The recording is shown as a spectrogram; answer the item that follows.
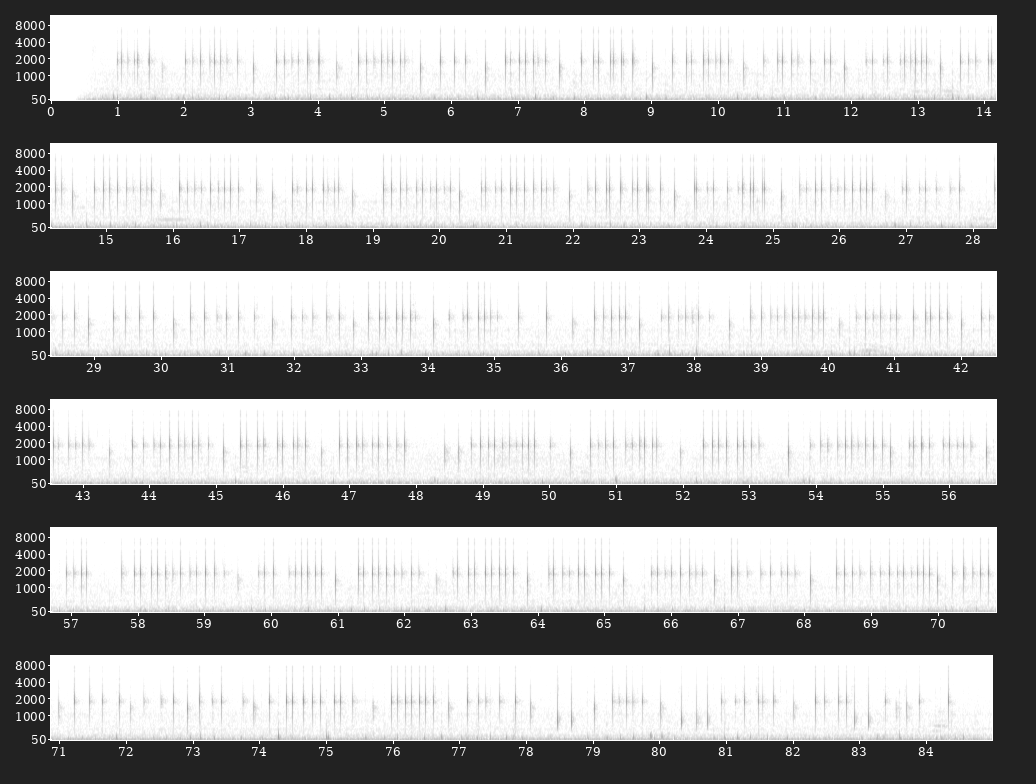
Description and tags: iPhone Texting, Remastered
Special S/O to Apple, iPhone!
iPhone Texting, can't get more juicyy! If you wanna credit, credit --> Apple, iPhone!
My two nieces, two Tiktokers, came by and sat on the sofa in my room. They both got iPhone and they were texting their friends, so I took the opportunity to record summ !!
We all tried to be as quiet as possible during the recording...!
If you enjoyed the sound, please STAR, COMMENT, SPREAD THE WORD!🗣 It really helps!
phone, keyboard, iphone, type, smart, text, typing, chill, mobile, relaxing, couch, friends, smartphone, texting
